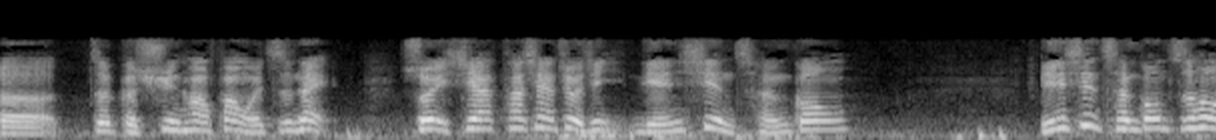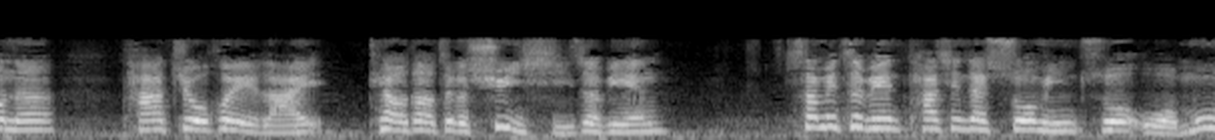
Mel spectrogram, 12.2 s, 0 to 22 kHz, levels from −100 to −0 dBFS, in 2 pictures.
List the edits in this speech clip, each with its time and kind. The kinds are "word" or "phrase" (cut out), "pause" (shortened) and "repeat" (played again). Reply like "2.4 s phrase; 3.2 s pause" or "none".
none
